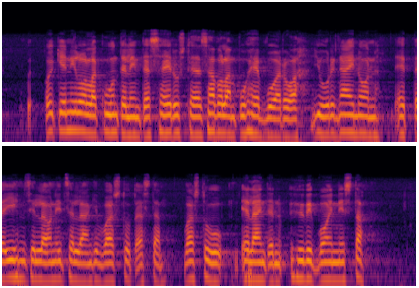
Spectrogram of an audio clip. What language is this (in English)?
Finnish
